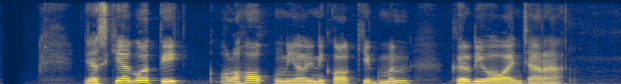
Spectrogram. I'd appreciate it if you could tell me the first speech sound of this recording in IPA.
d͡ʒ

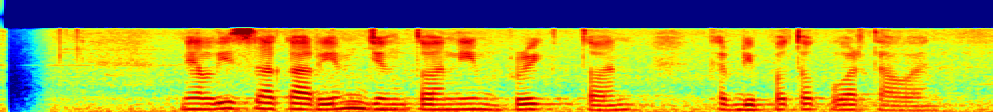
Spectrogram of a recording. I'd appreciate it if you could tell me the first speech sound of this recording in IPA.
n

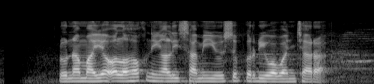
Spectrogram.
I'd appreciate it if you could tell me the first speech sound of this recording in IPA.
l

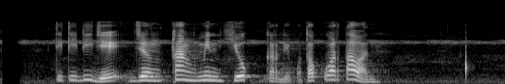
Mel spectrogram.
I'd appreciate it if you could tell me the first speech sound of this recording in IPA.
t̪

